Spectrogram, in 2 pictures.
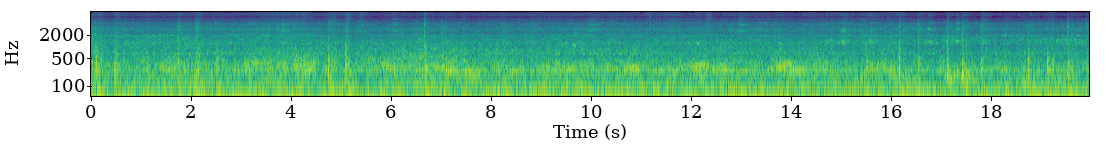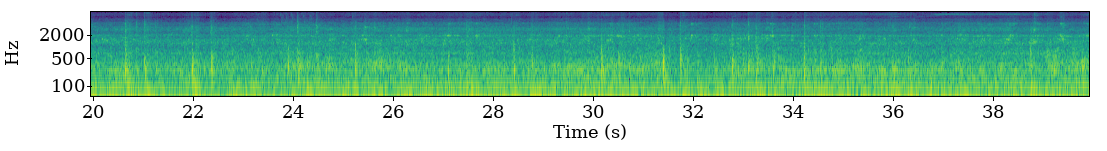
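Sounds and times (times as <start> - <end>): train rumbling: 0.0 - 39.9
faint wheel squeal: 35.3 - 39.6.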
